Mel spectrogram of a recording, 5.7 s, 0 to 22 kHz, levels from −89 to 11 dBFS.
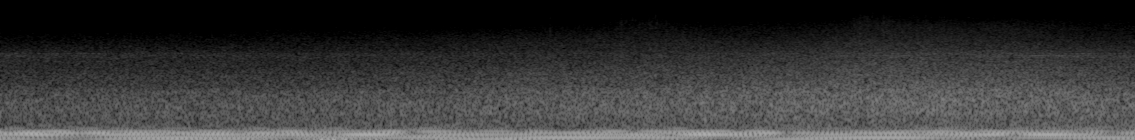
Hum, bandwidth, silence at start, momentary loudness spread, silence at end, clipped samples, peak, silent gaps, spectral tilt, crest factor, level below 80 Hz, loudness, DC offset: none; 8.6 kHz; 0 s; 2 LU; 0 s; under 0.1%; -16 dBFS; none; -8 dB/octave; 10 dB; -34 dBFS; -29 LUFS; under 0.1%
